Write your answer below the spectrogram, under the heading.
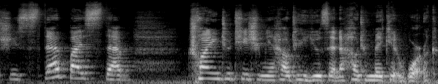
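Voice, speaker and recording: This speaker has a Chinese accent. The intonation is lively. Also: woman. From China. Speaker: beauty youtuber. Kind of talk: vlog. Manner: animated.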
